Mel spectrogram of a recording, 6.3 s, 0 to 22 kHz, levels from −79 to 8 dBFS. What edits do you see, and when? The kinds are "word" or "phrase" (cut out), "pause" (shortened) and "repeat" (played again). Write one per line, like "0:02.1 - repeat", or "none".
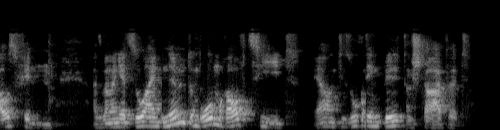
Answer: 0:02.0 - word
0:02.5 - word
0:04.6 - word
0:05.1 - word

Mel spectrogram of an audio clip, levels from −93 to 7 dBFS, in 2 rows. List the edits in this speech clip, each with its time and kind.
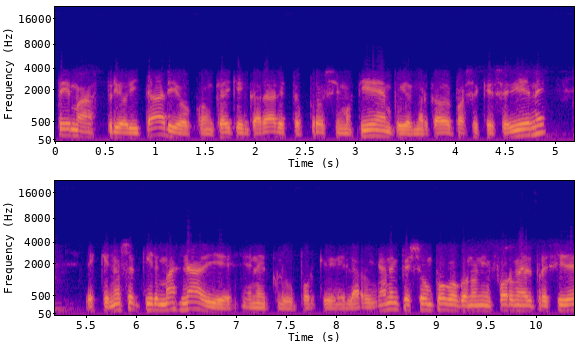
0:06.0 - word

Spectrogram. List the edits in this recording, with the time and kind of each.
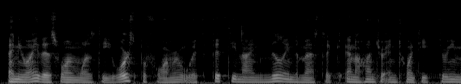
none

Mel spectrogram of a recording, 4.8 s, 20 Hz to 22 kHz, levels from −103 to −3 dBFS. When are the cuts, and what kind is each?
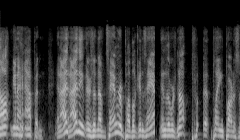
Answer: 0:01.0 - pause
0:01.4 - repeat
0:02.1 - word
0:03.1 - phrase

